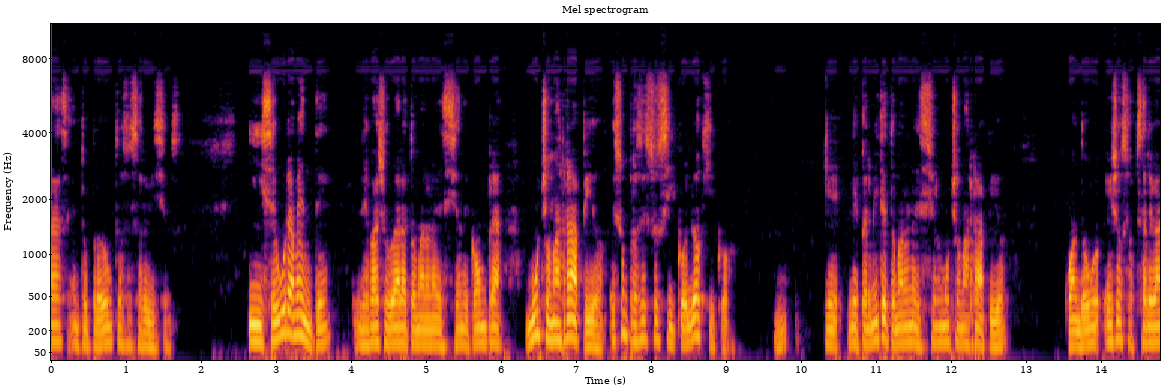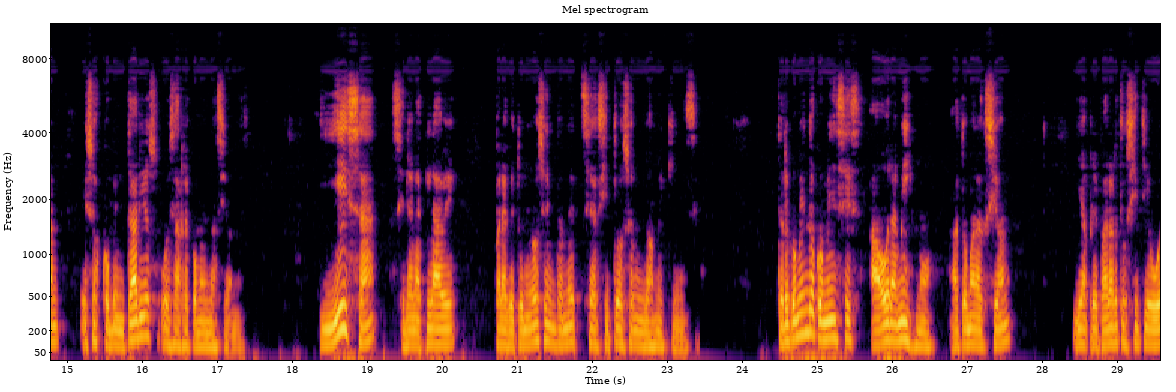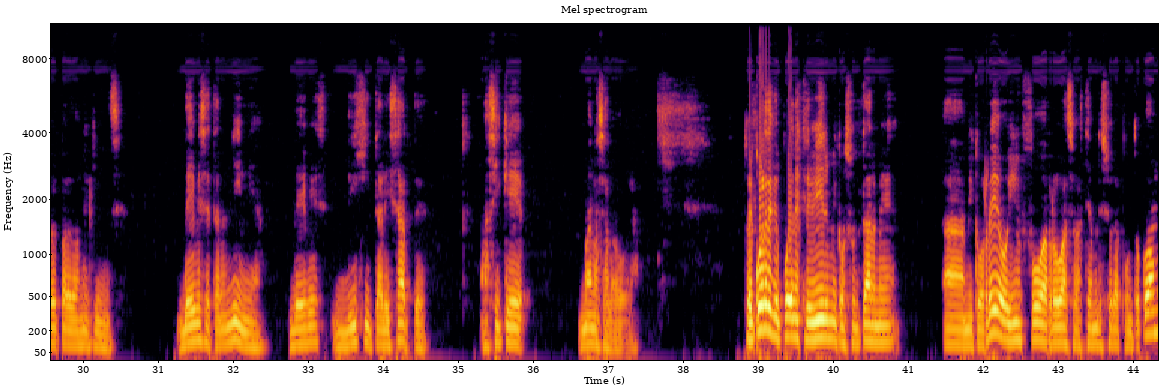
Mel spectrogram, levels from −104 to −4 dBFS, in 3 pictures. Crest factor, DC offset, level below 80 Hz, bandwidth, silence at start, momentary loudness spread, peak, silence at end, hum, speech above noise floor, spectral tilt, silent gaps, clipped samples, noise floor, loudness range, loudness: 20 dB; under 0.1%; -46 dBFS; 7.2 kHz; 0 s; 15 LU; 0 dBFS; 0 s; none; 71 dB; -7 dB/octave; none; under 0.1%; -90 dBFS; 9 LU; -19 LUFS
